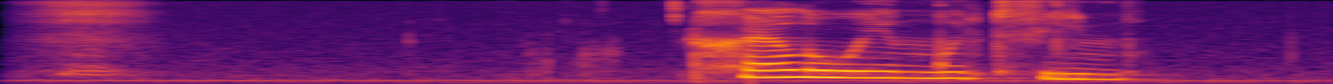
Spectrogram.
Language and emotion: Russian, neutral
